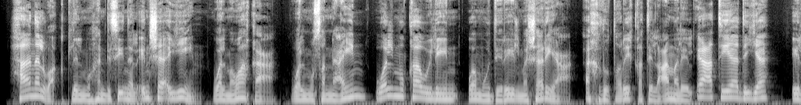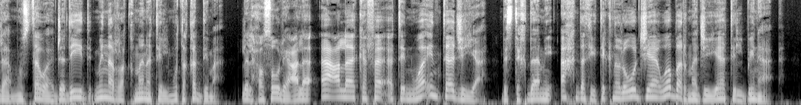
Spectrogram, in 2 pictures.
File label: Arabic Voiceover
